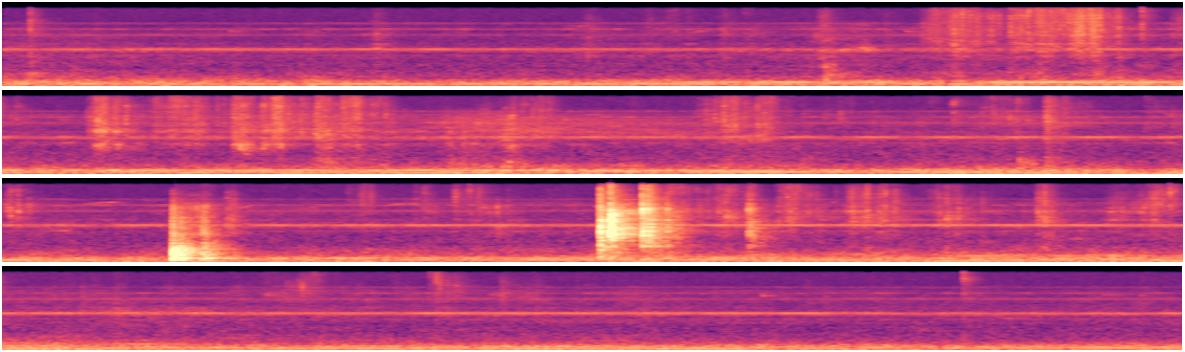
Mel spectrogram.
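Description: Faint rustling of thin plastic freezer-pop bags being handled and filled, then two sharp knocks about three seconds apart, the loudest sounds, on the kitchen counter, over a low steady hum.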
